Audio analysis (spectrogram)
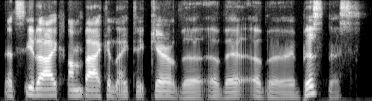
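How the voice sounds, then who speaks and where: A gravelly, fairly low-voiced man in his fifties, from Lebanon, tells his story as an interview guest. He talks unhurriedly and often repeats a word while he finds the next phrase. The sound is close and dry, with no room around it. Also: brisk, dry recording. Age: 50s. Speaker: guest, hospital chairman.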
